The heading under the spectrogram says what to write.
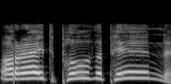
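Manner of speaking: very high-pitched yelling. Retelling a cartoon scene, imitating a character yelling at Hack and Slash. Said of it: "yelling at Hack and Slash".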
